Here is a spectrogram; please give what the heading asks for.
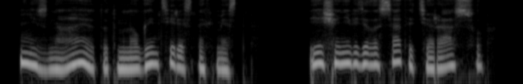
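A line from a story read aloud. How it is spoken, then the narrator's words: Hesitant, flustered. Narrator (Russian): неуверенно перечислила я, все сильнее теряясь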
